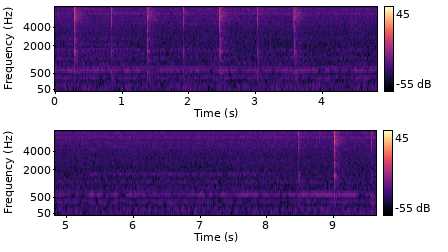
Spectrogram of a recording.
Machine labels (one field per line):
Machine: valve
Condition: normal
